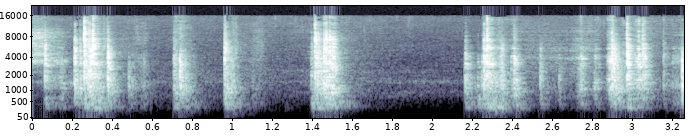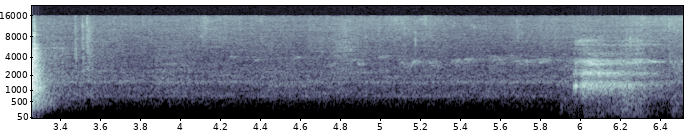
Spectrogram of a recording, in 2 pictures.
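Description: Hand wrench tightening the mounting bolt of a hood lift support at the hood hinge: about six short metallic ratcheting strokes over the first three seconds, then quiet.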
